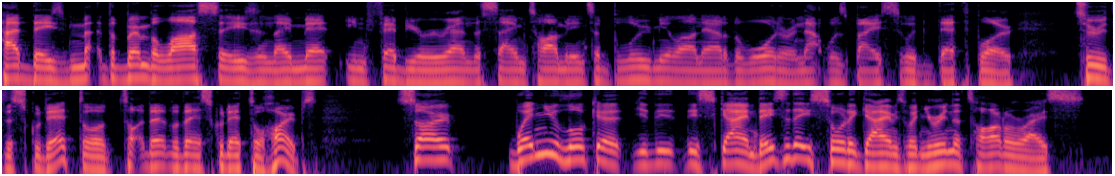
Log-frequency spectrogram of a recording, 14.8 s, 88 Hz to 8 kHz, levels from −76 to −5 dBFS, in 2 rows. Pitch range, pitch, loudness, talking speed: 105-135 Hz, 120 Hz, -29 LUFS, 215 wpm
